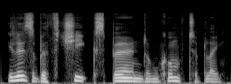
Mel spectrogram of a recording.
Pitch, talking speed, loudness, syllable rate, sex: 145 Hz, 105 wpm, -17 LUFS, 5.6 syllables/s, female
